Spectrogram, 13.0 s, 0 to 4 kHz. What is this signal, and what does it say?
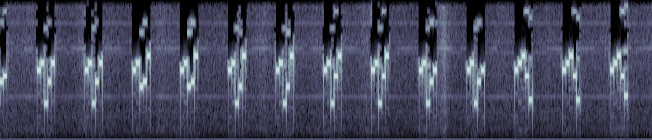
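Five-tone selective call (ZVEI), heard as quick runs of five tones, tones of about 70 ms. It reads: 89169 89169 89560 89560 89150 89150 89170 89170 89168 89168 89072 89072 89073
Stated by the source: ZVEI five-tone call received by SDR, archived by fire brigade Feuerwehr Orlamünde.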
